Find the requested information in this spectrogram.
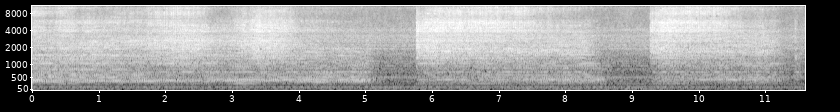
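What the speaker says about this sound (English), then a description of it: "Because I'm using a planing cut, and I'm making this very, very smooth." A skew chisel taking a smooth planing cut on a wood spindle turning on a lathe: a continuous close whirring rasp that swells and drops in three long passes with brief breaks between.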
